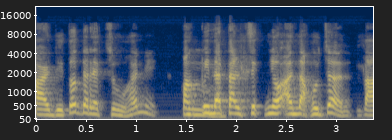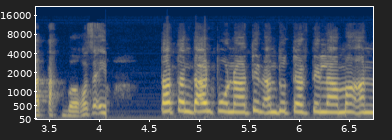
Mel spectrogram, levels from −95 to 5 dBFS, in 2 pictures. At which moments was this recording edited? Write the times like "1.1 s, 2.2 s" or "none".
4.1 s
